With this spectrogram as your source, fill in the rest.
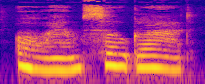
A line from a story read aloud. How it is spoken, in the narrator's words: she whispered softly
